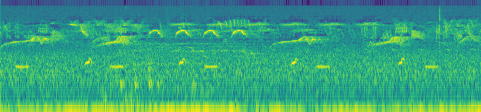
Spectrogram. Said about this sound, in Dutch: Bij de koekoek is, bij de dat wel wel grappig, want er is zelfs al in het, ehm, in het Latijn al zo genoemd, de cuculus canorus. Wauw. Cuculus.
